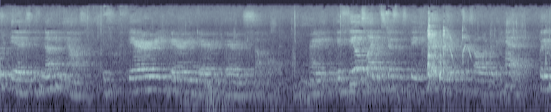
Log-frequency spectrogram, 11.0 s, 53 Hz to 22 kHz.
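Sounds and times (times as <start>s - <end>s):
woman speaking into a microphone: 0.0s - 11.0s
woman coughing: 8.5s - 9.6s.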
